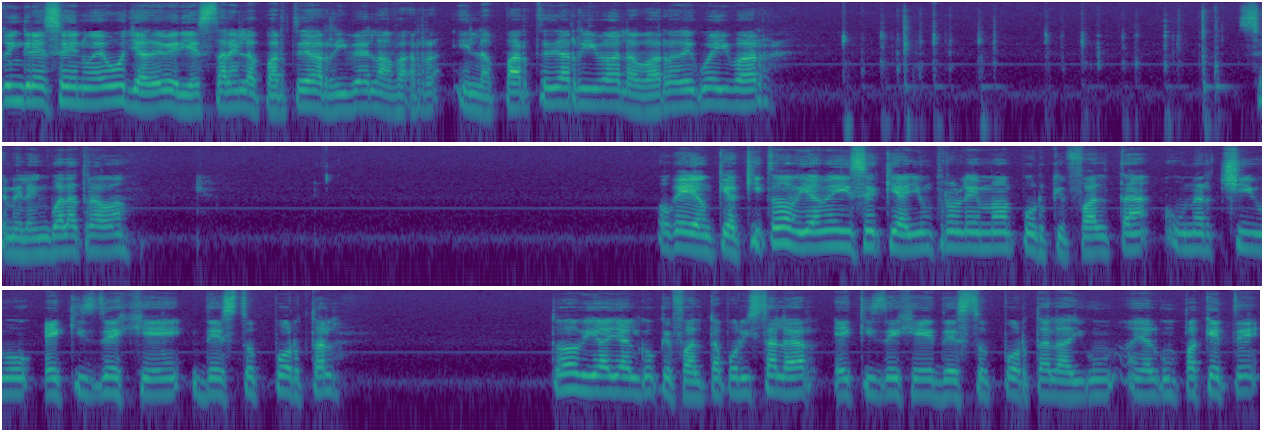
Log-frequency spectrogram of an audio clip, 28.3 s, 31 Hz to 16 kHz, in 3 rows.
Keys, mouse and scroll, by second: 5.9-9.0 typing.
